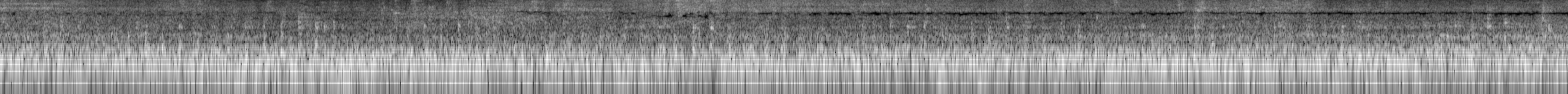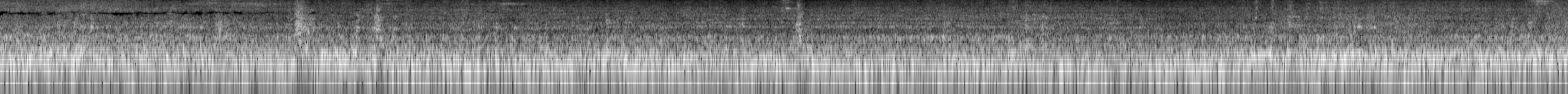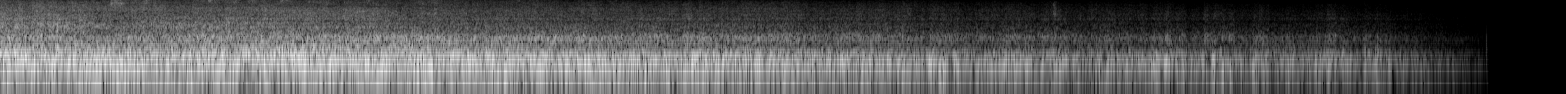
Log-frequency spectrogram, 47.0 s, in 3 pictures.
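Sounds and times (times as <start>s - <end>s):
wheels clattering over rail joints: 0.0s - 24.0s.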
